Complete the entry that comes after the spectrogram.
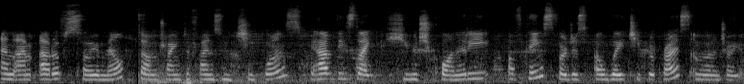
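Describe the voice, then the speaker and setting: A woman with a fairly high pitch talks at a moderate pace, hardly pausing. Noticeable background noise is present. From Norway. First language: Norwegian. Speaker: vlogger. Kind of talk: casual vlog narration.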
